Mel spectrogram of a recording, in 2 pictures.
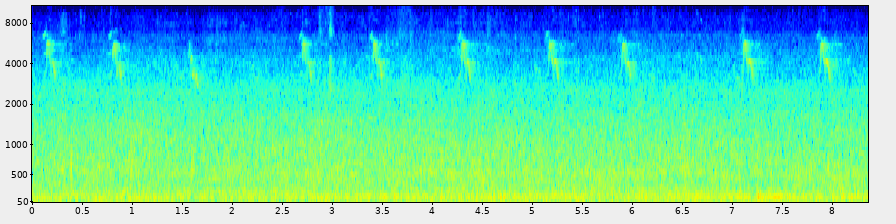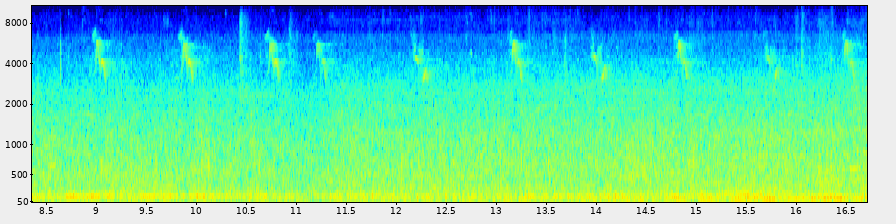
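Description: A small bird chirping over and over, each chirp a short falling note, about one to two a second, over a steady background hum that grows a little louder near the end.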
